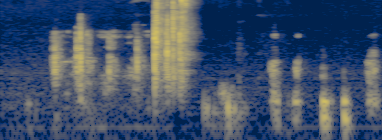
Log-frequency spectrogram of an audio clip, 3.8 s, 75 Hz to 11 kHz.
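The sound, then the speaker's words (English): Dice tumble across a table during a tabletop game: a sharp rattling clatter, followed by a few short, softer knocks as they settle. “Roll a d6.”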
